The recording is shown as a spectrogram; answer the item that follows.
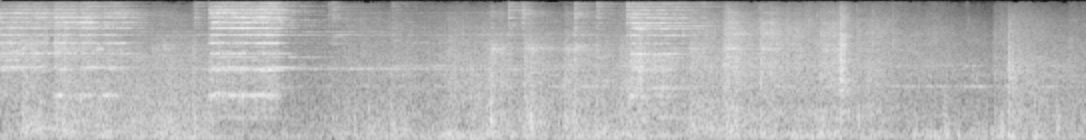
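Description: Autorack freight cars rolling past close by, a steady rumble of wheels on rail. High-pitched wheel squeals ring out in the first second and again around two to three seconds in: flange squeal as the train turns onto the curve. Now and then the wheels clack over rail joints.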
